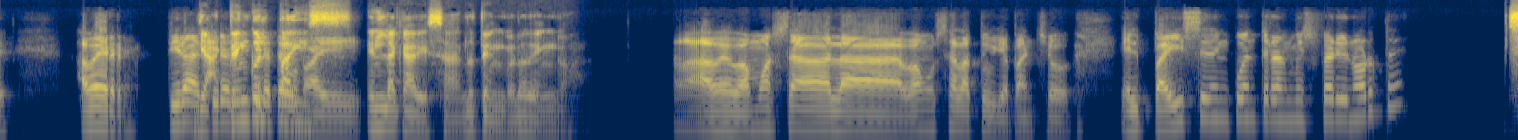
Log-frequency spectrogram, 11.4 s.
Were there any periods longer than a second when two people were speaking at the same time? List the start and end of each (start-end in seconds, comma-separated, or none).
1.4-2.8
